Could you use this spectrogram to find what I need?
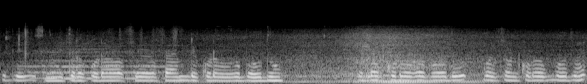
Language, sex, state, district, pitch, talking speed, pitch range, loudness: Kannada, male, Karnataka, Raichur, 180 Hz, 145 wpm, 175-185 Hz, -14 LUFS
